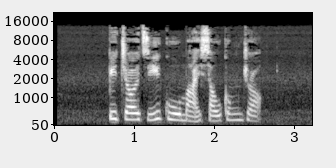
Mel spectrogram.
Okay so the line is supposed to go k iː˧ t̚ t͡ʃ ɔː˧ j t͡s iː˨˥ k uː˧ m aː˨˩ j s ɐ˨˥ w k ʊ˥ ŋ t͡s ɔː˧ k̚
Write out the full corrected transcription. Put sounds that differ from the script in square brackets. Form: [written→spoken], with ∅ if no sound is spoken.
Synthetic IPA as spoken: [k→p] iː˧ t̚ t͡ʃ ɔː˧ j t͡s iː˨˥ k uː˧ m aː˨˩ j s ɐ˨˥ w k ʊ˥ ŋ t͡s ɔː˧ k̚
